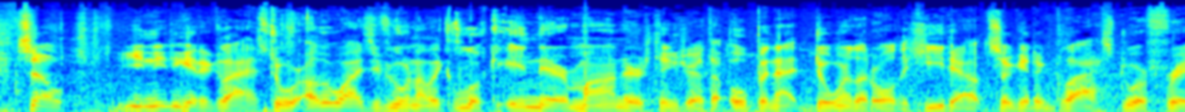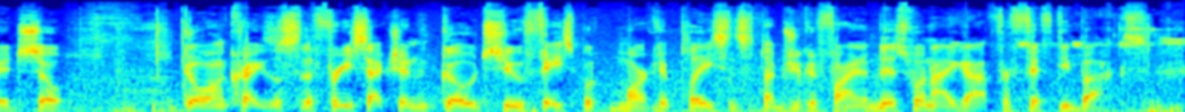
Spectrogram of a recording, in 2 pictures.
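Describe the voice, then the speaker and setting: With noticeable background noise behind him, a man with a fairly low voice speaks energetically at a very fast pace, with ordinary pitch variation. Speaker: reptile breeder and DIY vlogger. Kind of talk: casual how-to vlog. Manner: energetic, chatty.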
